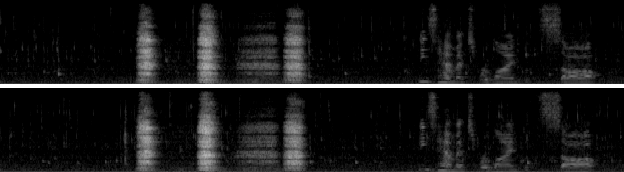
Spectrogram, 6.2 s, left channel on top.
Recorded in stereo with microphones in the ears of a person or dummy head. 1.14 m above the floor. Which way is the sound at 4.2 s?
10° right (ahead or behind).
